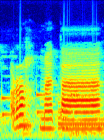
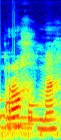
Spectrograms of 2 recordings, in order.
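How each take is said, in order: First: The word ends with the syllable ta. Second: The word ends with a short h sound. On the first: The speaker calls it wrong. "ataupun rahmata" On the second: The speaker calls it right. "tetapi dibaca rahmah"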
